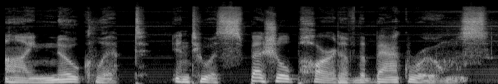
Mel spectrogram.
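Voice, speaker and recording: A man hosting a podcast, reading a comic first-person horror story in a deadpan manner. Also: fairly low pitch, takes it slowly, soft background music. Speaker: podcast host and story reader.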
